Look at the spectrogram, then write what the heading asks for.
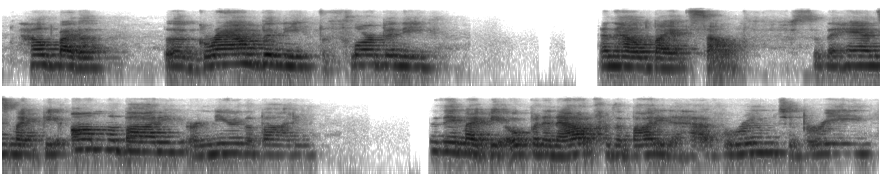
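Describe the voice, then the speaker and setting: A woman yoga nidra teacher leading a guided relaxation meditation in a soft, soothing, unhurried way with long pauses. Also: mid-range voice, vocal fry. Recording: roomy, echoing sound.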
